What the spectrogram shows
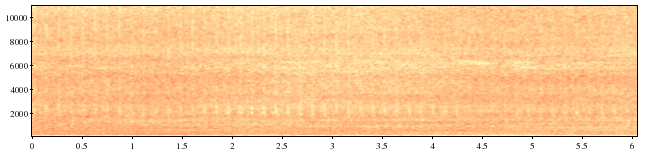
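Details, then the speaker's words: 1972 Chevy C10 Cheyenne, fresh restoration with headers and ATI distributor, V8 at idle: steady, even, mellow exhaust through a factory-style muffler, not real loud, no knocks or misses; normal healthy idle. "Not real loud exhaust, more of a factory style muffler, but sounds good."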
